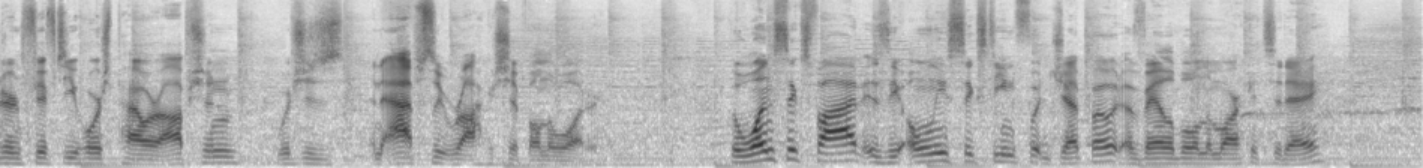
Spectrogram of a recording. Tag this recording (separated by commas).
Speech, Music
